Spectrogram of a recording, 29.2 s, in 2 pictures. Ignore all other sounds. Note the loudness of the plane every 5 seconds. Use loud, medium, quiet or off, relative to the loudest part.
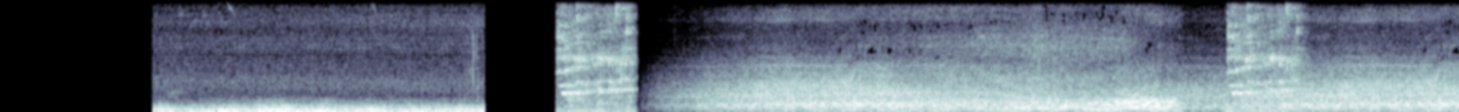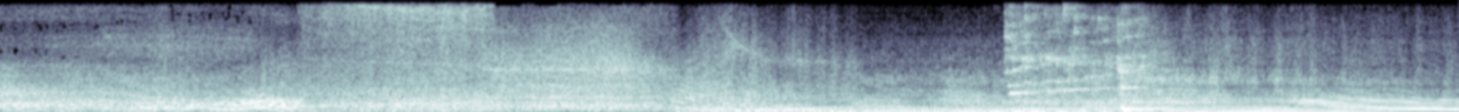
off, loud, loud, loud, loud, loud.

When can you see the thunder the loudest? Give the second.
3 s.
